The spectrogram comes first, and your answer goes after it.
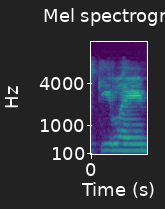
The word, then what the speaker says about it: Ghislaine: Her name is Ghislaine Maxwell. That's how you say it.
